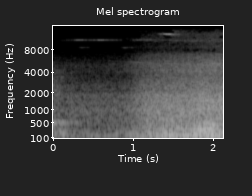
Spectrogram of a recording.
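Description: Road traffic: a passing vehicle whose noise swells steadily through the second second.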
